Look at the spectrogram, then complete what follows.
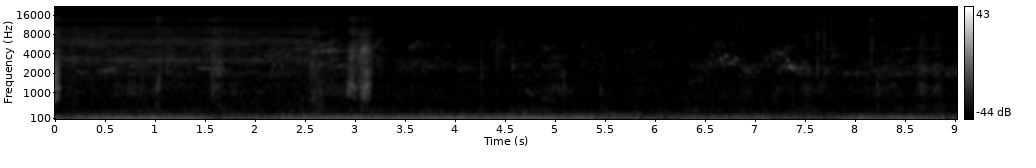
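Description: Faint bird chirps over a steady low hum, with one short sharp sound about three seconds in.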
